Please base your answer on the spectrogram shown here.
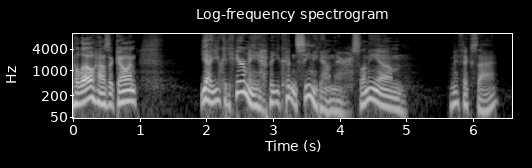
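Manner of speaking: slightly out of breath. Speaker back on a live session after running up the stairs, a little winded. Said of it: "a little winded".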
